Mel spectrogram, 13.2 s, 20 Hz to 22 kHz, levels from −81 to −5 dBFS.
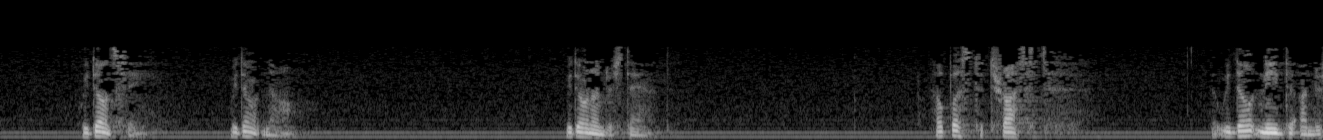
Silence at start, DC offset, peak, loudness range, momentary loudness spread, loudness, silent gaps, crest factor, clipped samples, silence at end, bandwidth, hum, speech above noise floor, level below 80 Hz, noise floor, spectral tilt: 0 s; under 0.1%; -12 dBFS; 8 LU; 25 LU; -30 LUFS; none; 22 dB; under 0.1%; 0 s; 5.8 kHz; 60 Hz at -55 dBFS; 23 dB; -74 dBFS; -52 dBFS; -10 dB/octave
